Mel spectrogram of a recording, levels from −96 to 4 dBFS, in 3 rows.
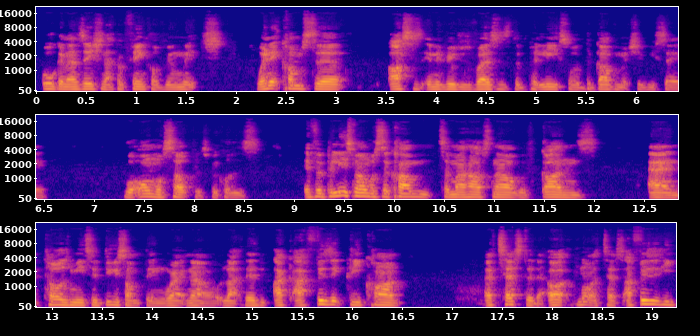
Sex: male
